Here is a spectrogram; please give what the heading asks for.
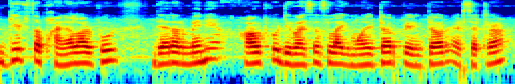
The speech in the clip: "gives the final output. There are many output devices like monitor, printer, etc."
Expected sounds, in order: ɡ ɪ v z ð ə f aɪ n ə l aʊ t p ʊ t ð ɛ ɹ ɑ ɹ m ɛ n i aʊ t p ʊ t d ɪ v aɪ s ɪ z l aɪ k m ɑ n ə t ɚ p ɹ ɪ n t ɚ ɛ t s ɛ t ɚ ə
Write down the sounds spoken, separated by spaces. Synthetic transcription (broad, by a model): ɡ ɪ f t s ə p aɪ n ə l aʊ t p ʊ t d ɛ ɹ ɑ ɹ m ɛ n i aʊ t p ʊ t d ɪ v aɪ s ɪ s l aɪ k m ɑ n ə t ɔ p ɹ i n t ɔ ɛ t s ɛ t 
